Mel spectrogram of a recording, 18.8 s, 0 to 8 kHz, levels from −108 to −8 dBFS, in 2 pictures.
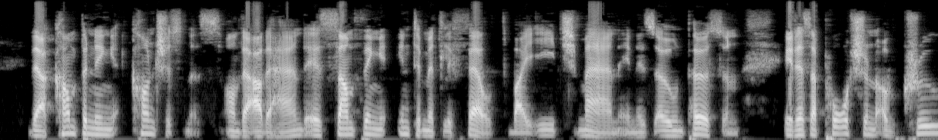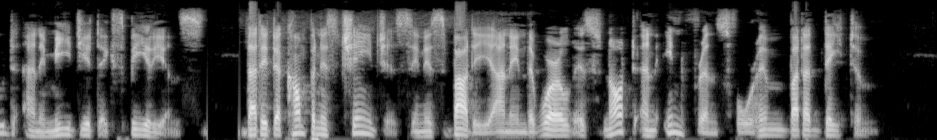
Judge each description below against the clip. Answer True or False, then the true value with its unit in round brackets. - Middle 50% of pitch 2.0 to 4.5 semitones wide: False (4.9 semitones)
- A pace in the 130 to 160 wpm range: True (150 wpm)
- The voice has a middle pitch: False (110 Hz)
